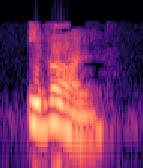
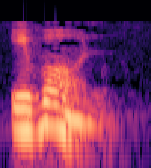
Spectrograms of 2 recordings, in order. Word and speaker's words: Yvonne: Y-V-O-N-N-E. – Yvonne. – Now, here's another example of appearances being deceptive. Although the name begins with a Y, we do not say Yvonne.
